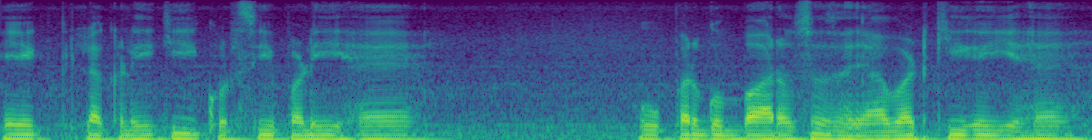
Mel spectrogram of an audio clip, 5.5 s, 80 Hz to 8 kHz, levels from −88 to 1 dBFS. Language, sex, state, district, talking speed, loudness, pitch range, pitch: Hindi, male, Uttar Pradesh, Lalitpur, 145 wpm, -15 LUFS, 95-100 Hz, 95 Hz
